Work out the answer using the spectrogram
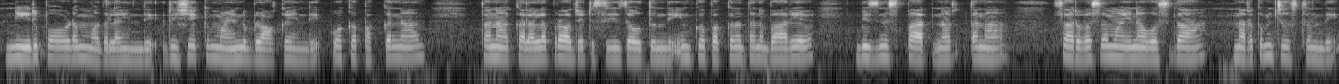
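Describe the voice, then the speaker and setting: A woman's voice: fairly low pitch, level tone, normal speed, mellow. A woman narrating a dramatic story in scripted storytelling style.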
